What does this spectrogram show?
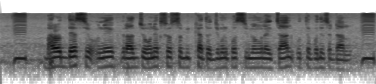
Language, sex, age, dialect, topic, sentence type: Bengali, male, 18-24, Western, agriculture, statement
